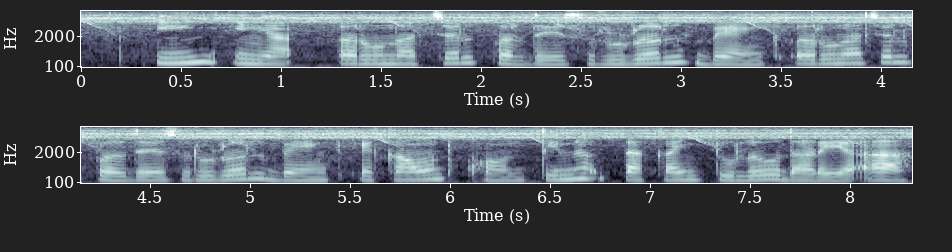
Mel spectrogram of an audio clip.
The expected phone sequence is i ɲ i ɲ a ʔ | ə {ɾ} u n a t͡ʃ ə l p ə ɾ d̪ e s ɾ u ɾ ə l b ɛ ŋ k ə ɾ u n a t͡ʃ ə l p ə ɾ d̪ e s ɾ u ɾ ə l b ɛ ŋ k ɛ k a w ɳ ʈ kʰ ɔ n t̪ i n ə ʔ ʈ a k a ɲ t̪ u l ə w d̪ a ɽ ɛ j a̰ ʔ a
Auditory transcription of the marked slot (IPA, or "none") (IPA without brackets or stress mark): ɾ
